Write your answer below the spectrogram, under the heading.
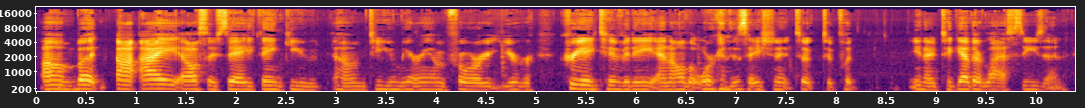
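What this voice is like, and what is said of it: Southern American accent. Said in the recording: “my Southern voice ... now you get a little Southern with me”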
